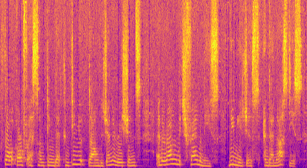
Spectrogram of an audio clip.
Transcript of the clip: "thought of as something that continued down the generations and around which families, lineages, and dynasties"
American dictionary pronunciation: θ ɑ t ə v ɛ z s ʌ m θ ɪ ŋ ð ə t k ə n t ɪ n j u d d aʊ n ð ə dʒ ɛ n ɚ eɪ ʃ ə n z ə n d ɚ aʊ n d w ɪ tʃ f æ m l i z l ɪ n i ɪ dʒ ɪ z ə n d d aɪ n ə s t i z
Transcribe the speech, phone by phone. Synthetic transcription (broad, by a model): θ ɑ t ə f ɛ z s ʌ m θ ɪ ŋ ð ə t k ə n t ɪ n j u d d aʊ n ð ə dʒ ɛ n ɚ eɪ ʃ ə n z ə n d ɚ aʊ n d w ɪ tʃ f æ m l i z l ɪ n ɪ dʒ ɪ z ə n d d aɪ n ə s t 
